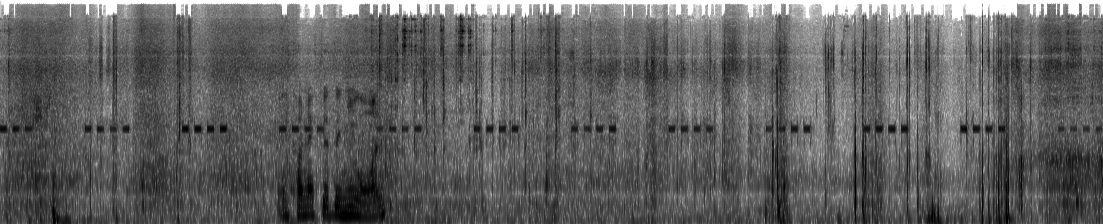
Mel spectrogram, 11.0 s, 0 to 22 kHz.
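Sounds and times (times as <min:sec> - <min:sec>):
car warning chime beeping: 0:00.0 - 0:11.0
keys rattling: 0:03.8 - 0:09.8.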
